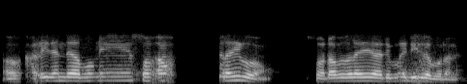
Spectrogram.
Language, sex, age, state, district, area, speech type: Assamese, male, 18-30, Assam, Udalguri, rural, conversation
